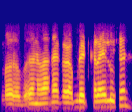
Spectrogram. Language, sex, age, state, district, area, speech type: Gujarati, male, 18-30, Gujarat, Morbi, rural, conversation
